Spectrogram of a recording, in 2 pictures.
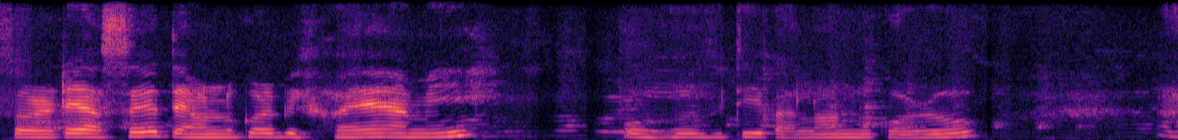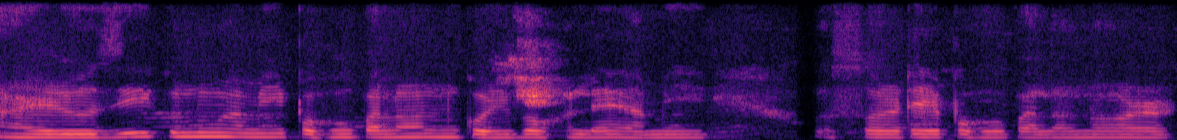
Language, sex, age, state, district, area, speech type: Assamese, female, 45-60, Assam, Golaghat, rural, spontaneous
